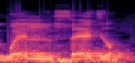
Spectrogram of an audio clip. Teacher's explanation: Jadi fa-nya nggak jadi ikut tebal, fa. Nanti roknya yang tebal.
